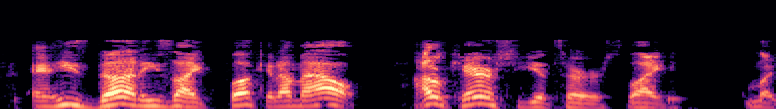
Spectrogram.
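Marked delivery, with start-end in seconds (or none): none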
